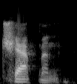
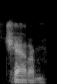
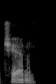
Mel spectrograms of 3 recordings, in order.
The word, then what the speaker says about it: Chatham: the name wrong, and they said Chapman, but it was actually Chatham. The guy's name is Chatham, just like the store, the old grocery store, Chatham.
